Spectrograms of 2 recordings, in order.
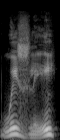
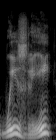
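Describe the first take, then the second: No difference in how they are said.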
